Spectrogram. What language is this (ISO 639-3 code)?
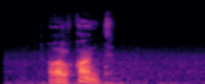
kab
